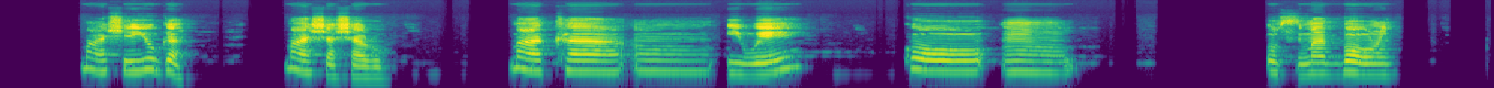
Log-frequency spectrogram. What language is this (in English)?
Yoruba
